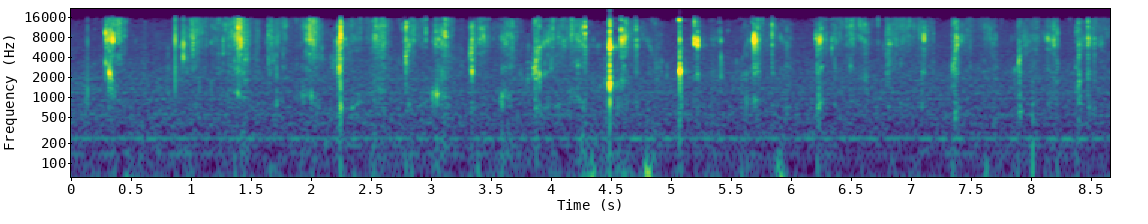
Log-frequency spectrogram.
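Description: Close-miked chewing of a crinkle-cut french fry: a quick, irregular run of small crunches and wet mouth clicks, with one louder crunch about four and a half seconds in.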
